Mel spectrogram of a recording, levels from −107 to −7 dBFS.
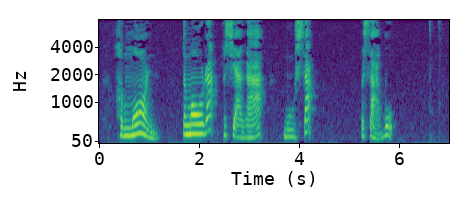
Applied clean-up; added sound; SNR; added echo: none; none; none; none.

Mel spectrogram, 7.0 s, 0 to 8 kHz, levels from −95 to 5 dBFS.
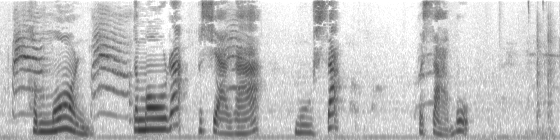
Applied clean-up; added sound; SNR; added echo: none; Meow; 11 dB; none.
